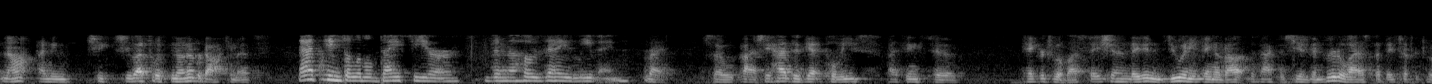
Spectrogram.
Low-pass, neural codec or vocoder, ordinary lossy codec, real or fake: 7.2 kHz; codec, 16 kHz in and 24 kHz out, 1.1 kbps, FireRedTTS-2 codec; AAC, 16 kbps; fake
